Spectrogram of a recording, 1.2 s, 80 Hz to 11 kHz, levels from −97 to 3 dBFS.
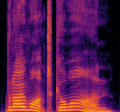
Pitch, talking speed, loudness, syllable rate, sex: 250 Hz, 300 wpm, -15 LUFS, 5.5 syllables/s, female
